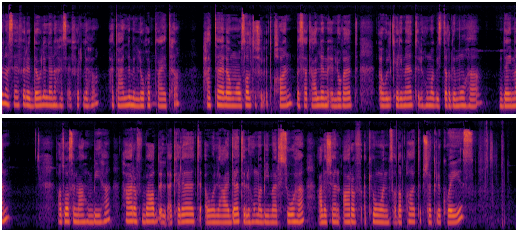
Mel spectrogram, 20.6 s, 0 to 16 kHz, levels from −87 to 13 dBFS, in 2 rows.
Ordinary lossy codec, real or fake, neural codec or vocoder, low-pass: none; real; none; 14.4 kHz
